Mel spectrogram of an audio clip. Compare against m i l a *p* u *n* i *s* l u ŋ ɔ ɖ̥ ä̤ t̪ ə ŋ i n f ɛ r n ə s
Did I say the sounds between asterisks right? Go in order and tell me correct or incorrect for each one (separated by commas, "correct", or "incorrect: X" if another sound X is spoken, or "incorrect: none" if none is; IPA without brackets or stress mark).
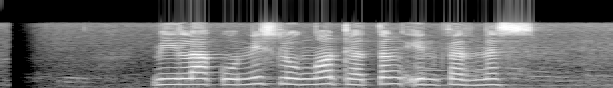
incorrect: k, correct, correct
